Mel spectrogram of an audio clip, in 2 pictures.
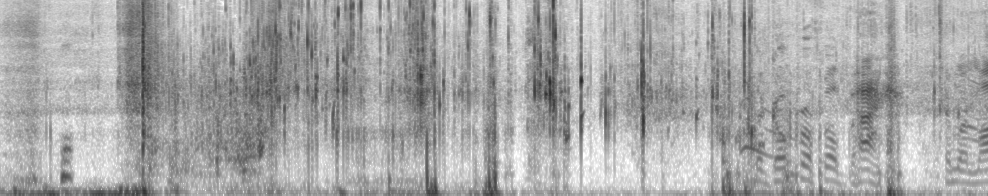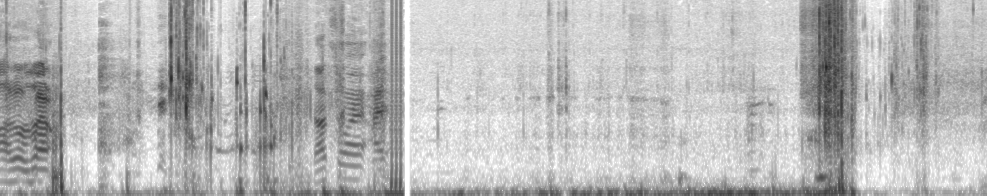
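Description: A person plunges into a pool with a loud splash.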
